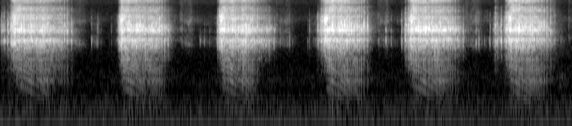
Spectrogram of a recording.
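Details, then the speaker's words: Gel blaster gearbox (SCAR build) turned by hand with spur gear shims deliberately misplaced: rasping, gritty grinding bursts about every second and a half; gear grinding from incorrect shimming, gone once shims are put back correctly. "That's the noise you do not want to hear."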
